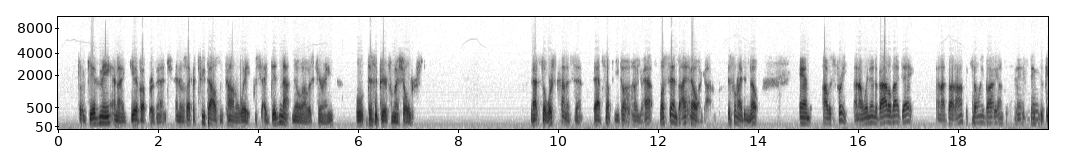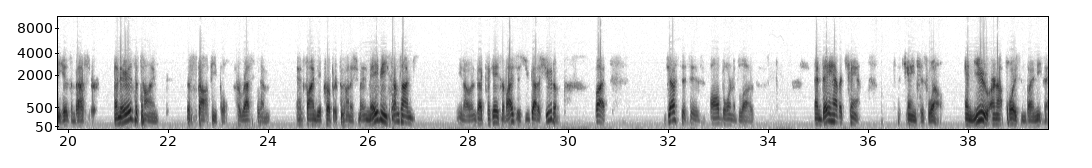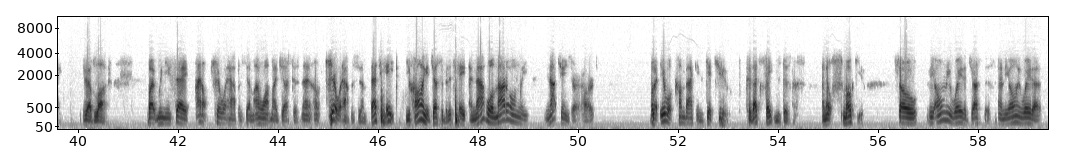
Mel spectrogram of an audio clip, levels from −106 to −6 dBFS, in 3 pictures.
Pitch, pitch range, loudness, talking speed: 95 Hz, 90-120 Hz, -30 LUFS, 210 wpm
